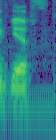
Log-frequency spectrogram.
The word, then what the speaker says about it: GIF: I call it a GIF. I'm a hard G guy, GIF. I know some people call it GIF like the peanut butter, but to me it'll always only be a peanut butter.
